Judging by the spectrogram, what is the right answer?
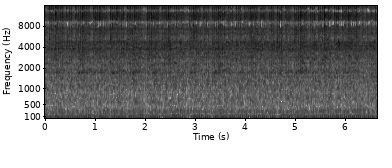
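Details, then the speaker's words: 1929 Ford Model A Tudor four-cylinder, rebuilt and once seized, running after 40+ years: low, steady even idle with no knocks or misses, sounds good now; carburetor still needs adjustment and the radiator won't hold water, so only short runs. "I wanted to show you that that I finally got it started and it'll run for a little while yeah sounds good now"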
